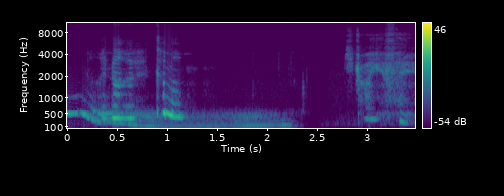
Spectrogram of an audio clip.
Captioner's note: growling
